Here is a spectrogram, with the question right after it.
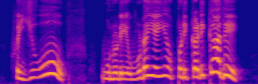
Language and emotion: Tamil, disgusted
